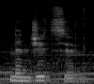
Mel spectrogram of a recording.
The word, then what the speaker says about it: ninjutsu: in the ways of stealth ninjutsu may try pronouncing it ninjutsu you don't need to become a shinobi but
